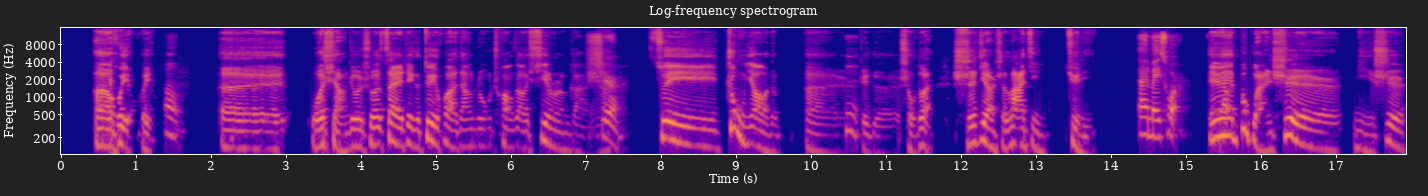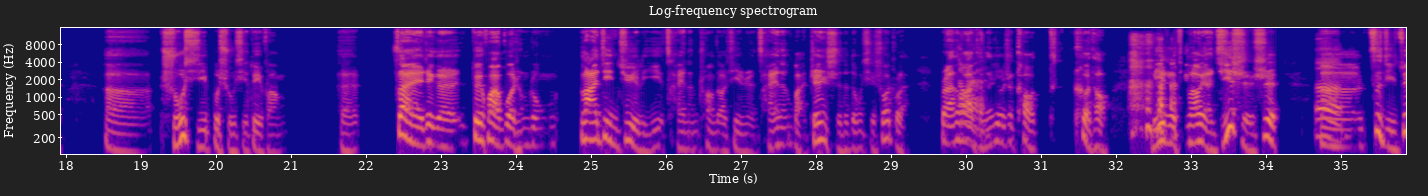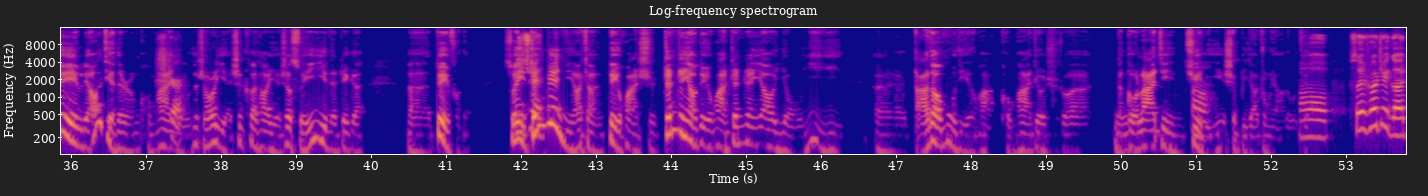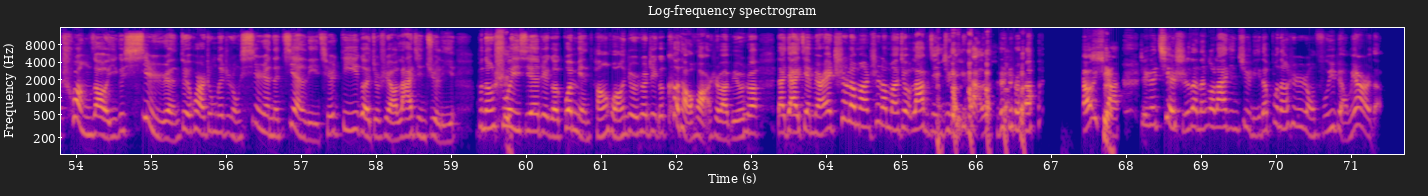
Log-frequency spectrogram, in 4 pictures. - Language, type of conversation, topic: Chinese, podcast, 你如何在对话中创造信任感？
- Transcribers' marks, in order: other background noise; laugh; laugh; laughing while speaking: "距离感了，是吧？还有一点儿"; laughing while speaking: "是"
